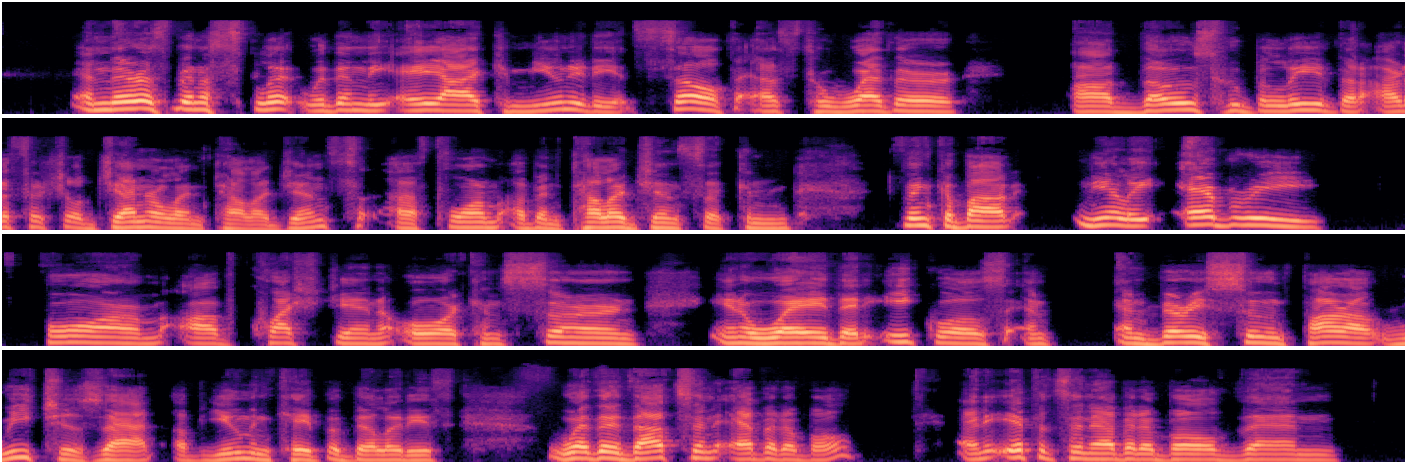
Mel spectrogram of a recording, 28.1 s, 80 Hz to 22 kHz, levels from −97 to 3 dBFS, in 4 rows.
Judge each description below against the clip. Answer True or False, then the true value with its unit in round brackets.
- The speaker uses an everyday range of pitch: True (3.8 semitones)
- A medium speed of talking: False (130 wpm)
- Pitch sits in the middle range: True (160 Hz)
